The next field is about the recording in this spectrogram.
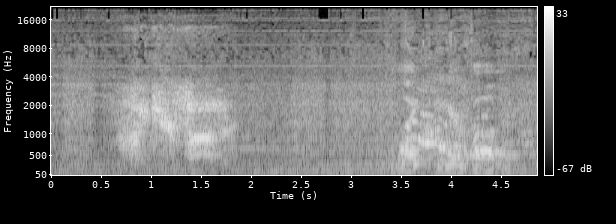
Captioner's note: device speaking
